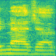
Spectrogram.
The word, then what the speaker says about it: Magi: of the story and Maji or Magi Maggie but I would say Magi because that's how you pronounce it I mean in English but whatever but the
